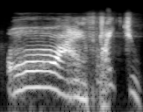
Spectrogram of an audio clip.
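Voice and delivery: light mocking Chinese accent; a hint of a put-on Chinese accent, playful challenge. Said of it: "being this Chinese man".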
